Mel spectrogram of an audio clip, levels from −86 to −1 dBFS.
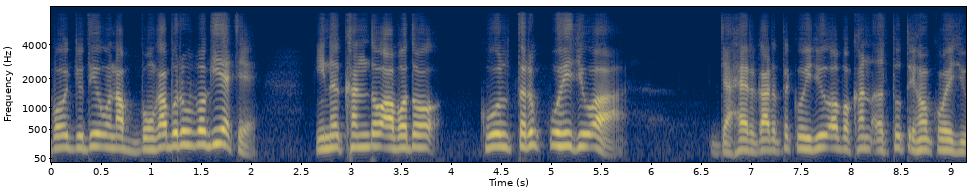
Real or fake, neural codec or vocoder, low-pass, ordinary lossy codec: fake; codec, 16 kHz, 0.7 kbps, FocalCodec; 7.2 kHz; none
